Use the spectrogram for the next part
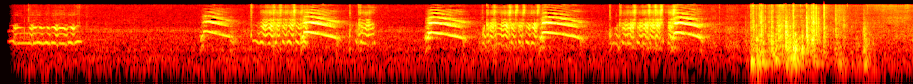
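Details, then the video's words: Domestic cat chattering at a seagull next door, a string of rapid, bright, falling chirps and twittering bursts in short groups, ending with a loud rushing flurry, possibly wings or movement, as the gull flies toward her. "The Cat Chattering To A Seagull"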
